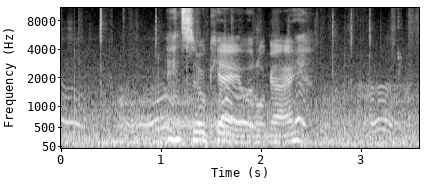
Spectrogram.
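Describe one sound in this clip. A puppy whimpers softly.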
